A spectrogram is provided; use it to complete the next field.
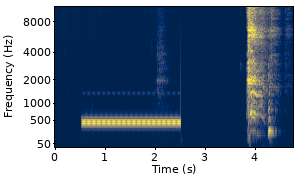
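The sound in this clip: Ringback tone on an outgoing phone call, a single steady electronic tone lasting about two seconds that cuts off cleanly, followed after a short silence by a brief cough.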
